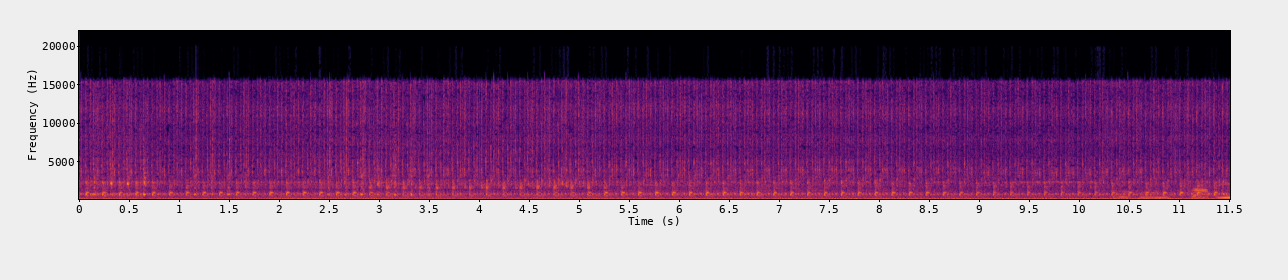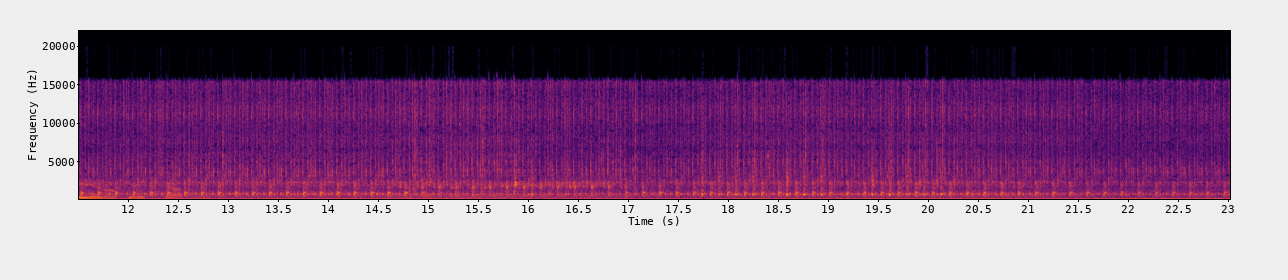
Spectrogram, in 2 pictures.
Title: 2015 Gmc Yukon 6.2 engine knock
